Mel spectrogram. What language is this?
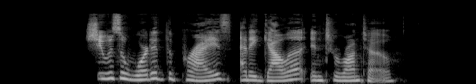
English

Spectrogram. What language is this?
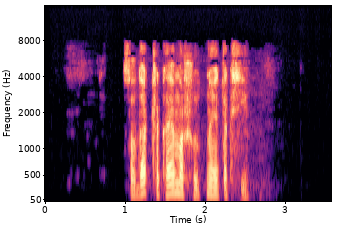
Belarusian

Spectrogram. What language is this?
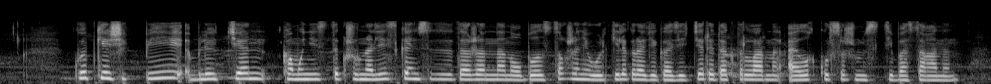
Kazakh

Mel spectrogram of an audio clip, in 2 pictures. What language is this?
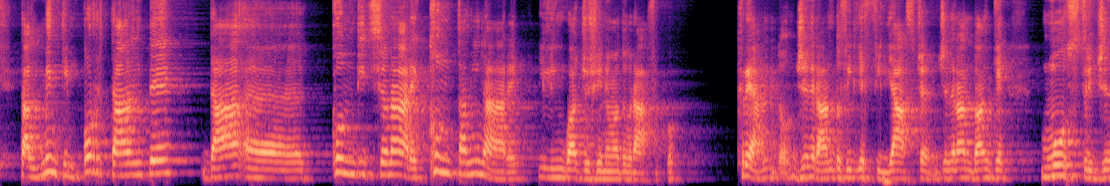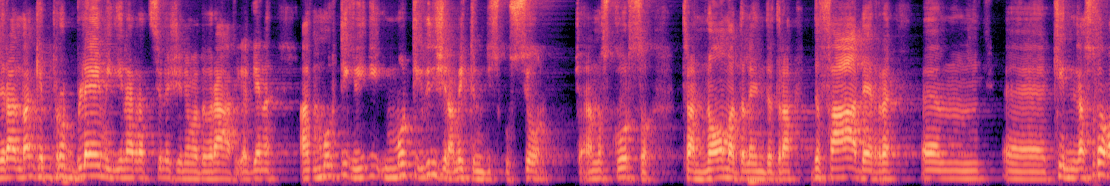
Italian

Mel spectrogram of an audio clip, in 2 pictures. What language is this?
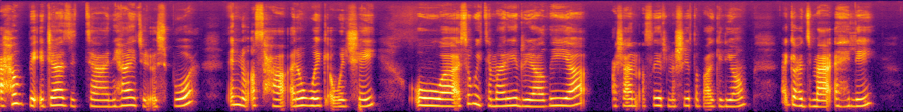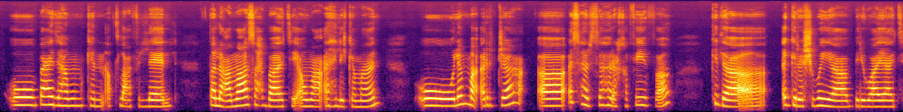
Hijazi Arabic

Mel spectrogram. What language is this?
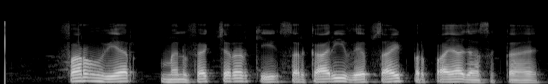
Urdu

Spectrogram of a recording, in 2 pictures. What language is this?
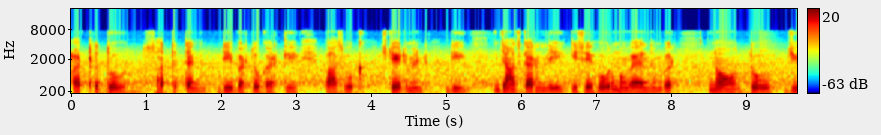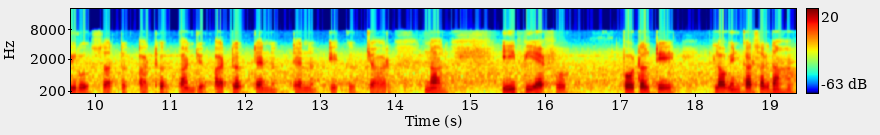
Punjabi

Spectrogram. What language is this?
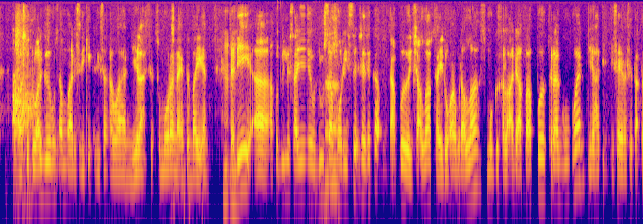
Malay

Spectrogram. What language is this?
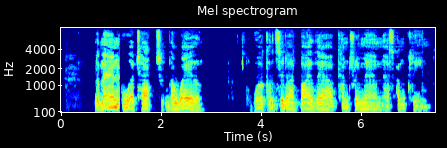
English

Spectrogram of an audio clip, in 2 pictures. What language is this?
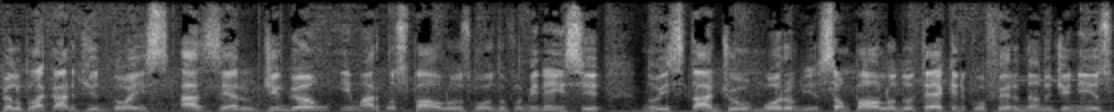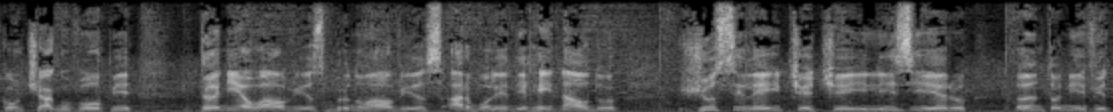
Portuguese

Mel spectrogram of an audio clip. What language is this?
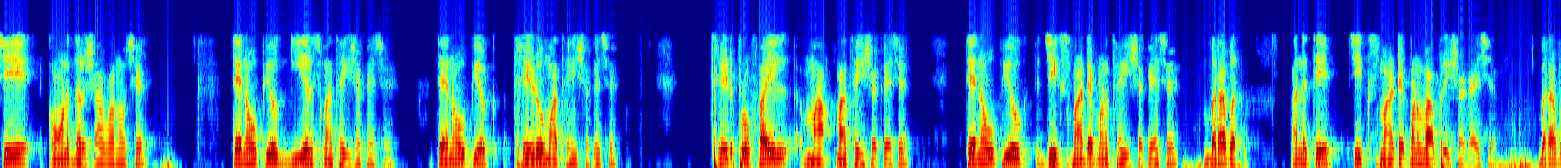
Gujarati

